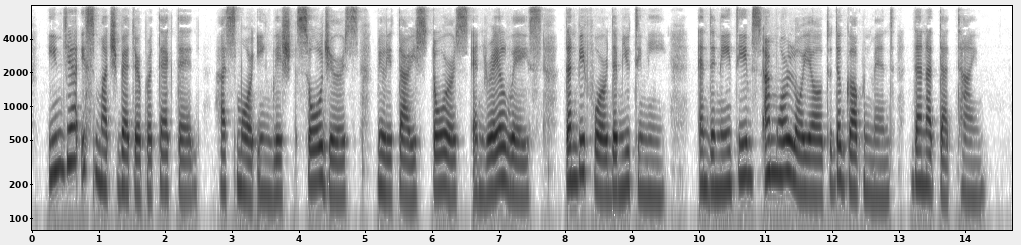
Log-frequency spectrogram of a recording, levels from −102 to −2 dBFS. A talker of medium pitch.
Yes: medium, 180 Hz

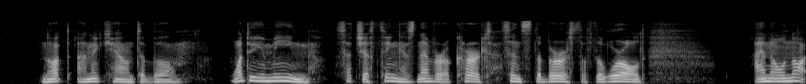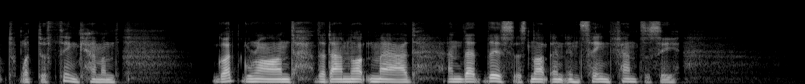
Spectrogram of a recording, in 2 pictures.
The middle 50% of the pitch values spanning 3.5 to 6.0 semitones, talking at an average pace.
No: average, 3.1 semitones; average, 150 wpm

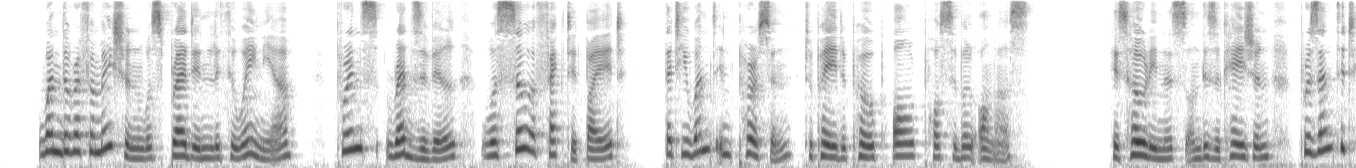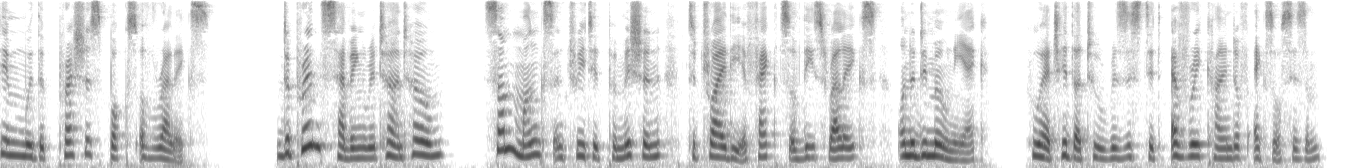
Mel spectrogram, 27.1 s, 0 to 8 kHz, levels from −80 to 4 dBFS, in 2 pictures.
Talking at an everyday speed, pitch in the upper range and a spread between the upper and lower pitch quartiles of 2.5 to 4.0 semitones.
No: average, 145 wpm; high, 210 Hz; average, 4.4 semitones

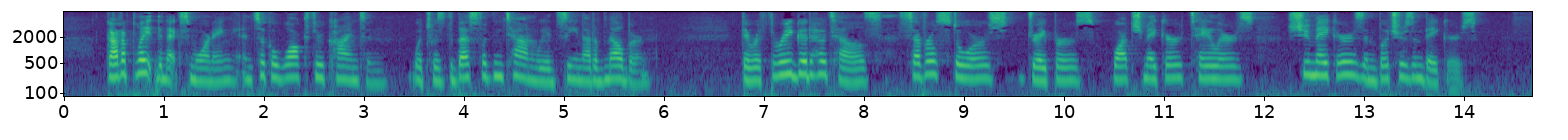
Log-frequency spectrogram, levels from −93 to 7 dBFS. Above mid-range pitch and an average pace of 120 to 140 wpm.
No: high, 215 Hz; average, 160 wpm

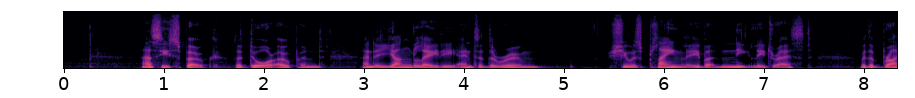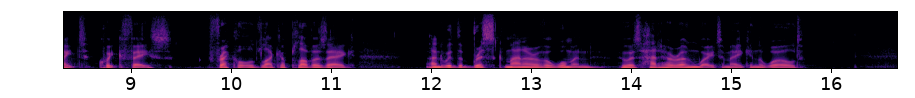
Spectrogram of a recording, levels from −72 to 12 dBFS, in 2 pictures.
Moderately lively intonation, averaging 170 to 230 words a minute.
Yes: average, 4.6 semitones; average, 175 wpm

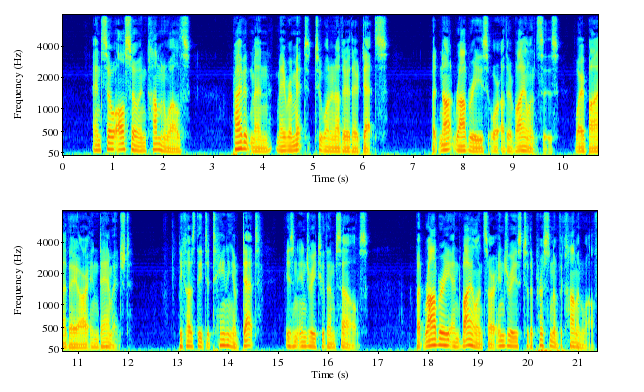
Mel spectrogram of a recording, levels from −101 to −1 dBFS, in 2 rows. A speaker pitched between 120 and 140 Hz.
No: very low, 95 Hz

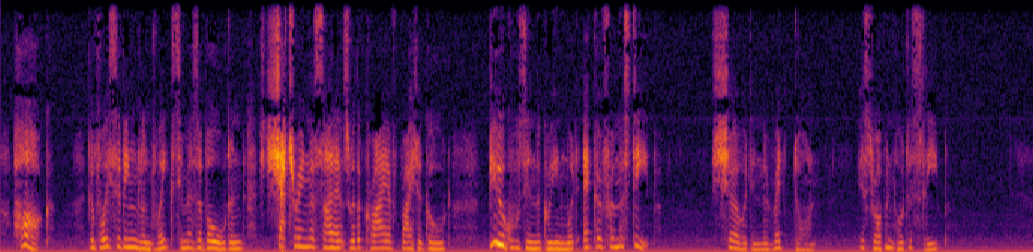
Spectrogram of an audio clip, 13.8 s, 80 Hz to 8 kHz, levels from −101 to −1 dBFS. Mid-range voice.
No: high, 215 Hz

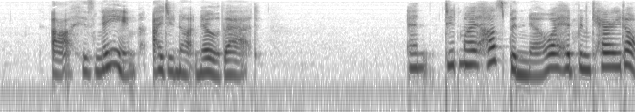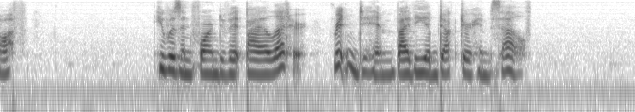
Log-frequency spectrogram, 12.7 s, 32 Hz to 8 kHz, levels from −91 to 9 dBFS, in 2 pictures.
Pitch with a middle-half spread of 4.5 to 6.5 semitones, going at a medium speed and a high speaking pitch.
Yes: wide, 5.4 semitones; average, 155 wpm; high, 235 Hz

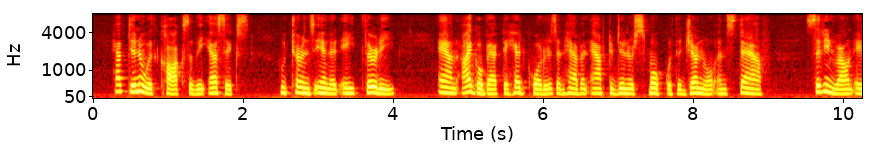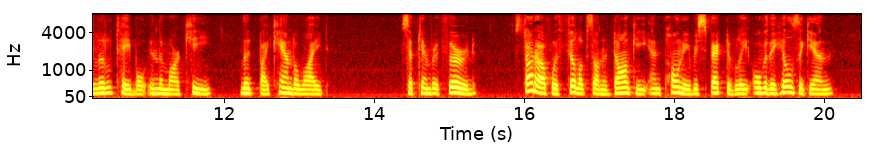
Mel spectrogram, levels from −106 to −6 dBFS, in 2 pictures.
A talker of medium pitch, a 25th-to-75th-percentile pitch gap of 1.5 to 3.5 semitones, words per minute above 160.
Yes: medium, 170 Hz; average, 2.7 semitones; average, 170 wpm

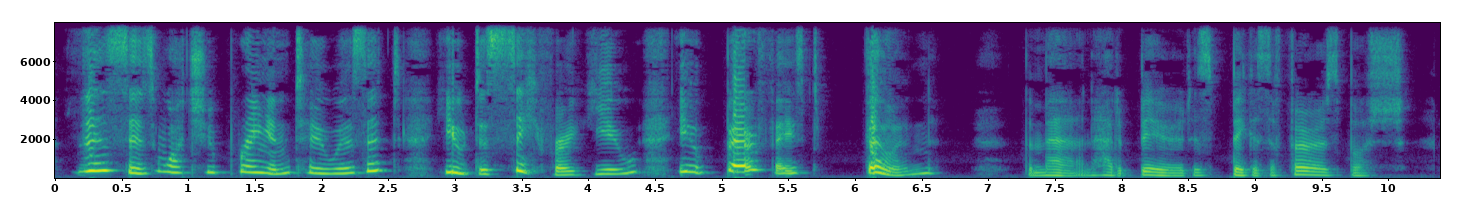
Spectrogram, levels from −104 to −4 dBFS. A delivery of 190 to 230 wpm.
No: average, 155 wpm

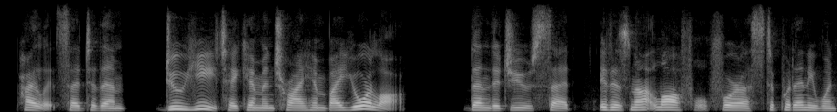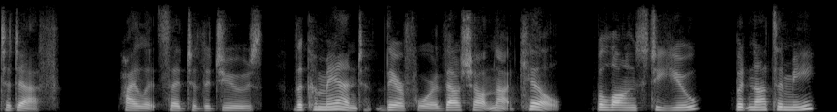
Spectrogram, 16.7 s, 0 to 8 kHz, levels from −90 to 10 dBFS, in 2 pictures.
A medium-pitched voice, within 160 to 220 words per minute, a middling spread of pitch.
Yes: medium, 165 Hz; average, 185 wpm; average, 3.1 semitones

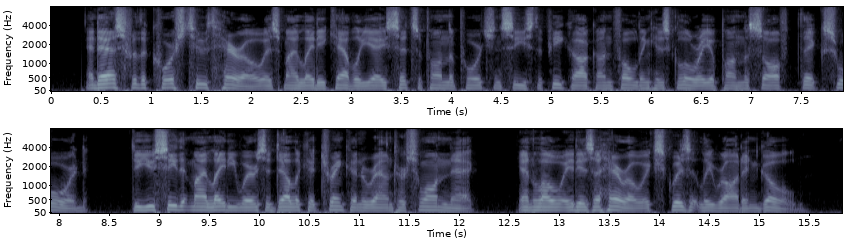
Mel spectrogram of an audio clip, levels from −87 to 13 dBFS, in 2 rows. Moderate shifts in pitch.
No: narrow, 2.2 semitones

